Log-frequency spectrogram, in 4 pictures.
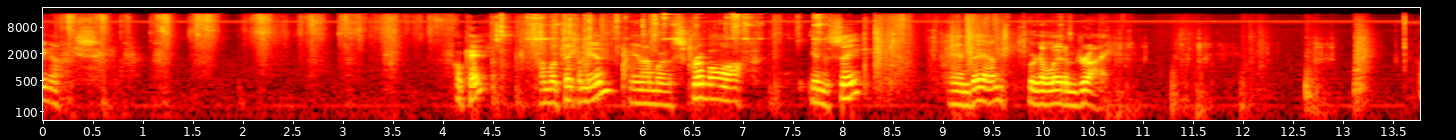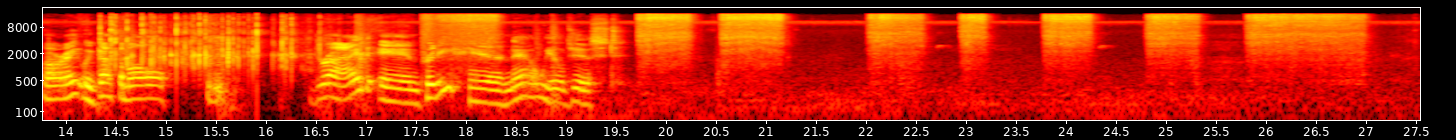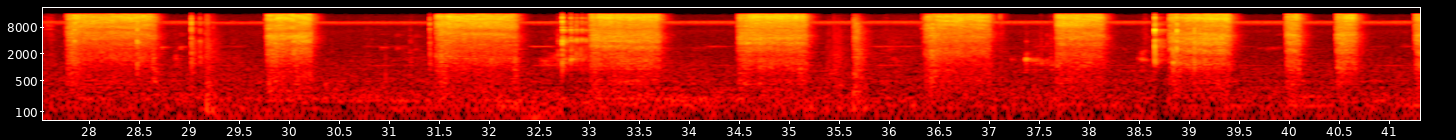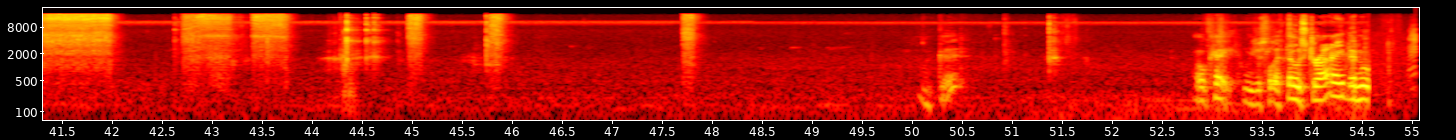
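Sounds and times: spray can hissing bursts: 0.2s - 4.1s, 17.6s - 18.5s, 19.7s - 21.3s, 22.0s - 27.2s, 27.8s - 28.8s, 29.8s - 30.4s, 31.4s - 32.4s, 33.0s - 33.8s, 34.5s - 35.3s, 36.4s - 42.1s, 42.7s - 43.9s, 45.0s - 45.2s, 45.8s - 46.0s, 47.7s - 48.0s.

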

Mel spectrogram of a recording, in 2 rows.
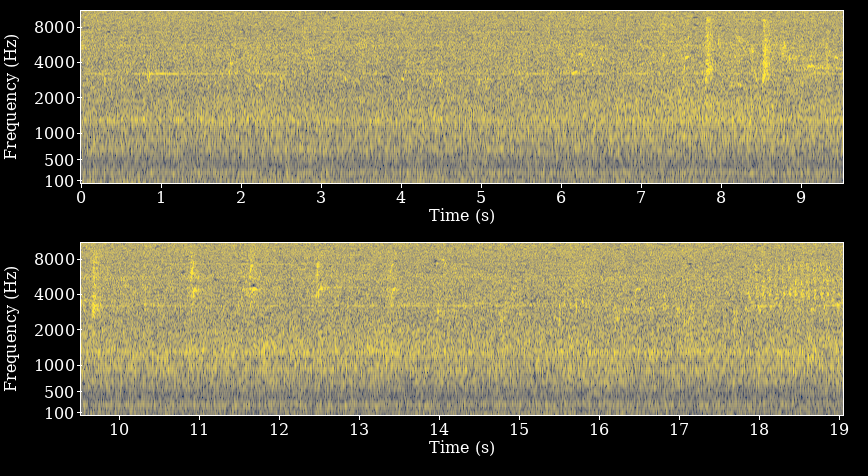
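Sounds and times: low rumble and hiss: 0.0s - 19.0s
high-pitched songbird calls: 7.4s - 9.8s, 13.4s - 19.0s.

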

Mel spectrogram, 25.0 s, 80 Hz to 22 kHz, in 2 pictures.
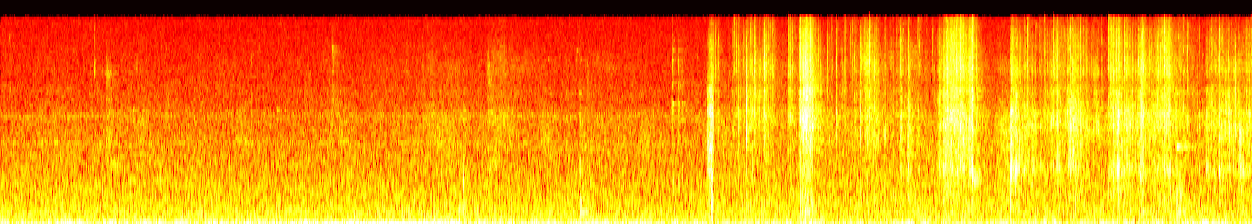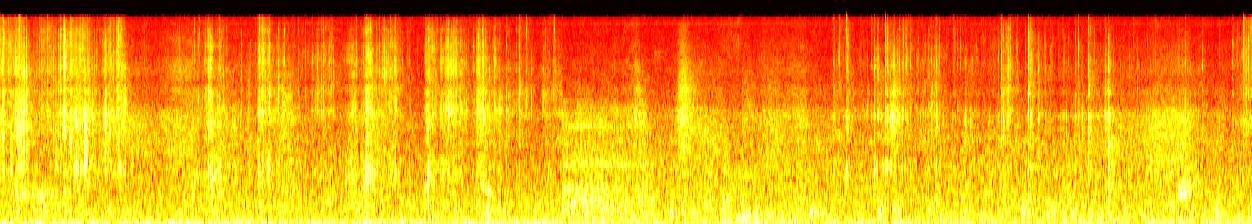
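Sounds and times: plastic cling wrap crinkling: 7.1s - 18.2s, 20.8s - 25.0s.

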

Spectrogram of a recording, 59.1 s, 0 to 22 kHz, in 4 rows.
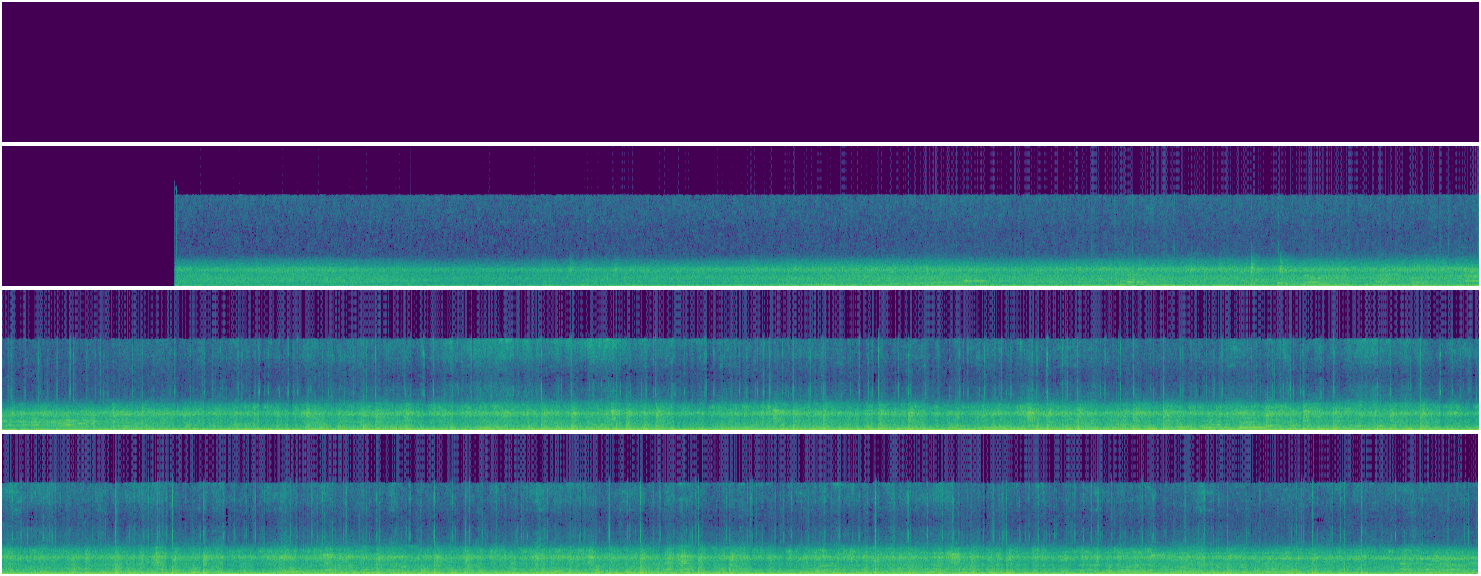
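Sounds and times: electric train rumbling on rails: 16.5s - 59.0s.

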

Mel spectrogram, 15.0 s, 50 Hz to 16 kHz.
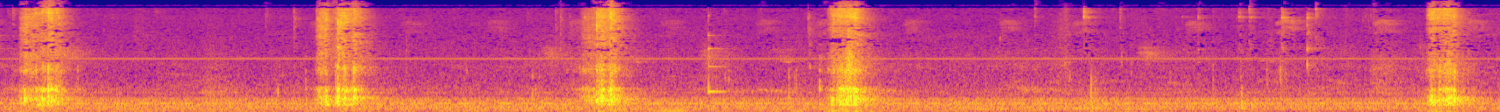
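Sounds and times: glass bowl clink: 7.0s - 7.4s.

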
